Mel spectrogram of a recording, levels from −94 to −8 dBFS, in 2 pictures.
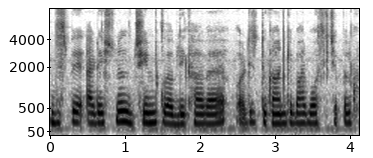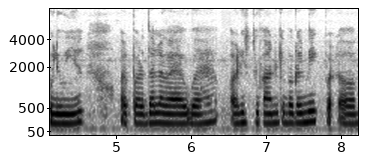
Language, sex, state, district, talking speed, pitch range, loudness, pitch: Hindi, female, Bihar, Vaishali, 225 wpm, 185-200 Hz, -13 LUFS, 190 Hz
